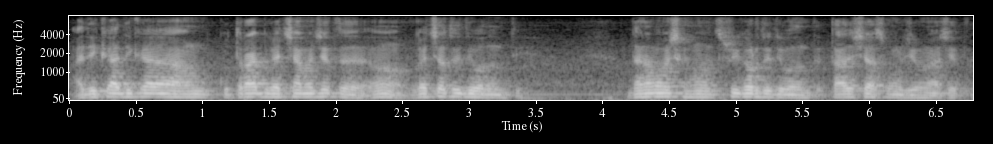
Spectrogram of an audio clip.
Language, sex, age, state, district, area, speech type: Sanskrit, male, 60+, Karnataka, Vijayapura, urban, spontaneous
